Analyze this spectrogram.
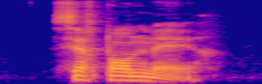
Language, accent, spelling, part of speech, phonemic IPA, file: French, France, serpent de mer, noun, /sɛʁ.pɑ̃ d(ə) mɛʁ/, LL-Q150 (fra)-serpent de mer.wav
- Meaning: 1. sea serpent 2. a long-discussed subject with no concrete reality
